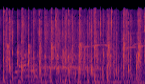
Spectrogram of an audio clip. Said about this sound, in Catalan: Molt bé, aplaudiment.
